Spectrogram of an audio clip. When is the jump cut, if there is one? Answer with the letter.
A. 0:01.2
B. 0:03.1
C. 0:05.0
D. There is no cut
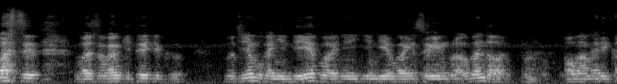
D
